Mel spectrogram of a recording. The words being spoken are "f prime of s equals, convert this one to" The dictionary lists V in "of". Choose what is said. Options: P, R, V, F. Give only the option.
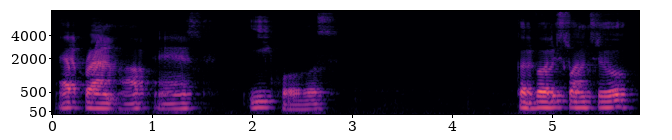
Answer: P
